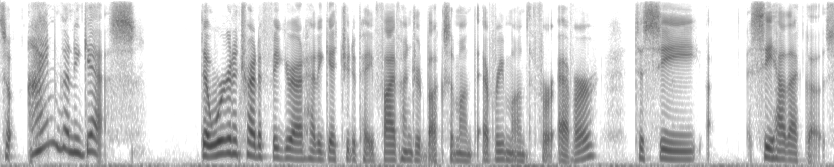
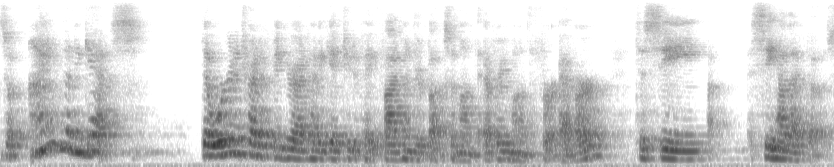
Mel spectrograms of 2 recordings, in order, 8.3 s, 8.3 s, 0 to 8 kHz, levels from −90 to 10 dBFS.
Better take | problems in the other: first | room echo; dies away in 0.6 s

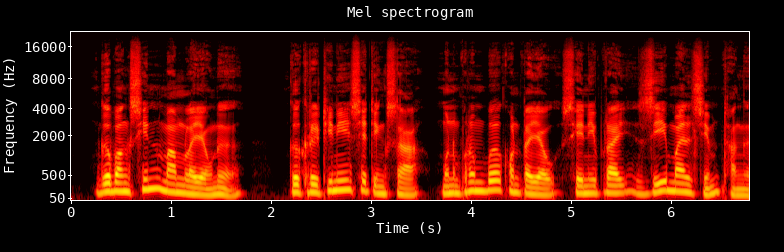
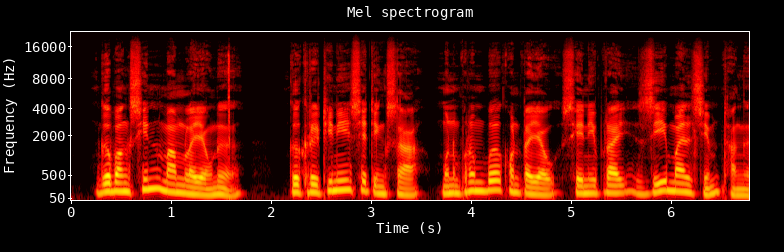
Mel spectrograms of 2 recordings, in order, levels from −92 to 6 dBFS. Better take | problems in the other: first | background sound (Tick); 20 dB below the speech

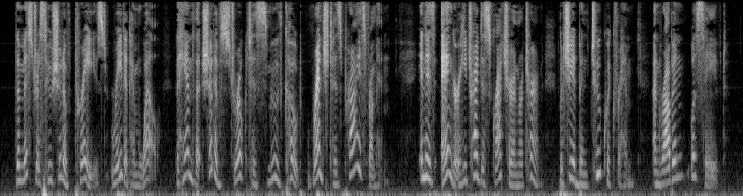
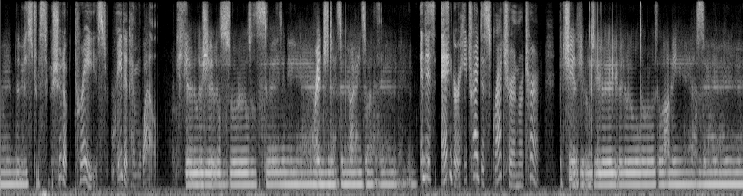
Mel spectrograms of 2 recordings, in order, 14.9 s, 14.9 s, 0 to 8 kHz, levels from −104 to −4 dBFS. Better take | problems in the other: first | noise reduction (neural diffusion model UNIVERSE++)

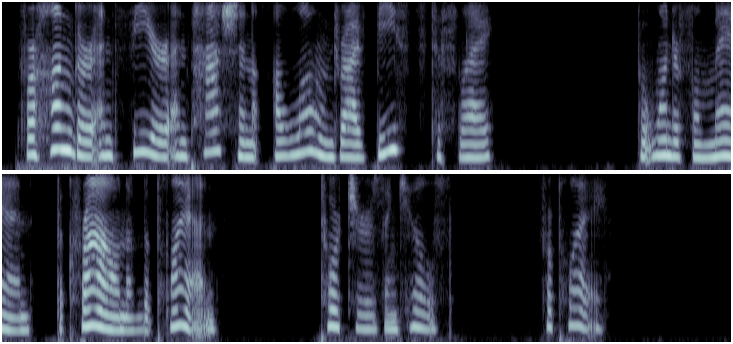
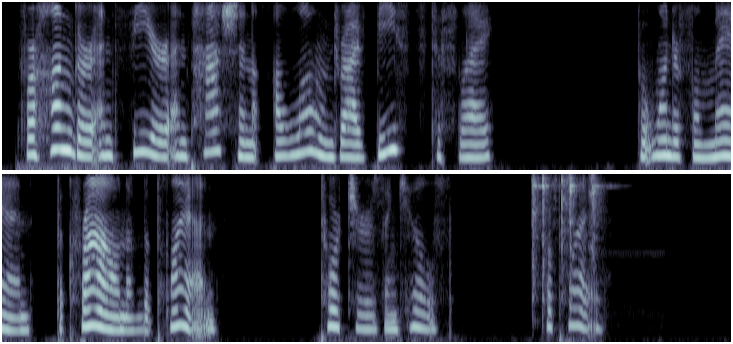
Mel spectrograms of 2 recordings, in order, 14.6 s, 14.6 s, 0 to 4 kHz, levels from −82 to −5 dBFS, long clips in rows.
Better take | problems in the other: first | background sound (Cutlery, silverware); 9 dB below the speech

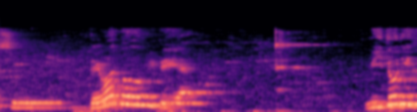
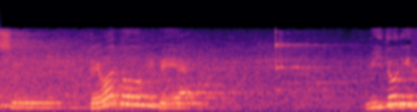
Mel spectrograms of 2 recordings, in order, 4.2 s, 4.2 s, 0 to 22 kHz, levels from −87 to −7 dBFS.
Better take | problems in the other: second | noise reduction (classical method log-MMSE)

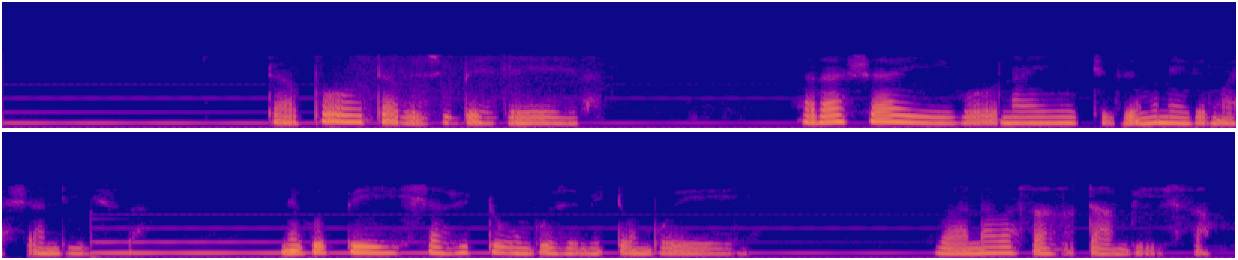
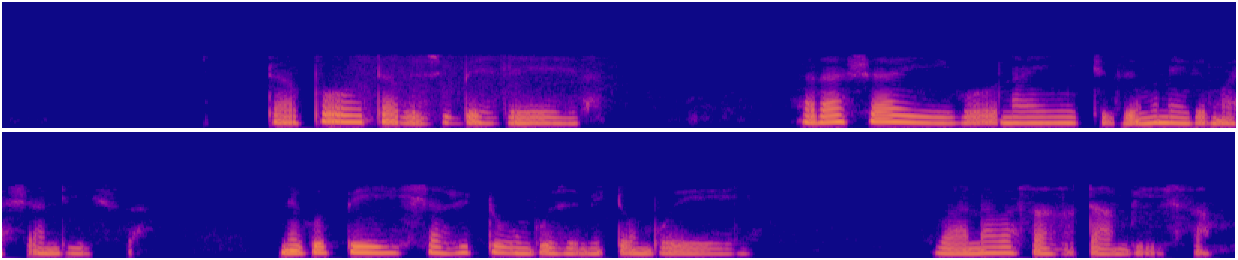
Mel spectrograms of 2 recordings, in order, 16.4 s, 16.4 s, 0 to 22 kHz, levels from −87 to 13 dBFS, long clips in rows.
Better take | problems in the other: second | background sound (Musical instrument); 19 dB below the speech

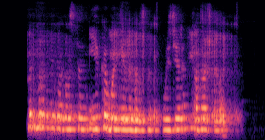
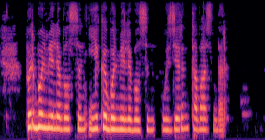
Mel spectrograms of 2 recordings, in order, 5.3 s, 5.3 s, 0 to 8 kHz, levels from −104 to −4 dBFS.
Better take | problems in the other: second | noise reduction (neural mask model DeepFilterNet 3)

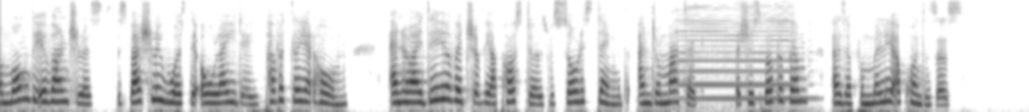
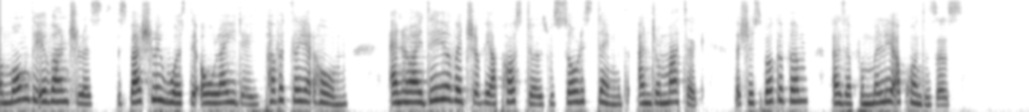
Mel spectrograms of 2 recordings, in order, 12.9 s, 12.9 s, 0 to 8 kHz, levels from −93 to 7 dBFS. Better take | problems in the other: second | background sound (Bowed string instrument); 18 dB below the speech

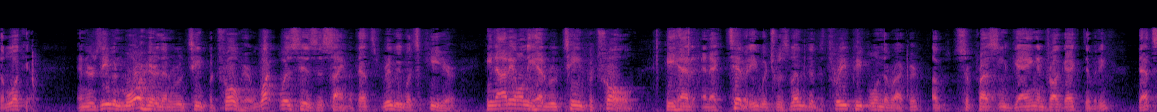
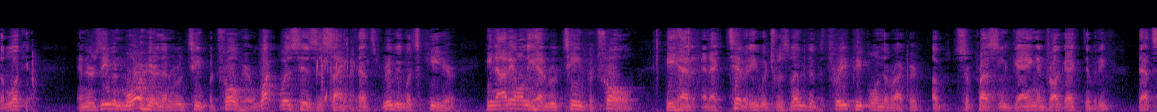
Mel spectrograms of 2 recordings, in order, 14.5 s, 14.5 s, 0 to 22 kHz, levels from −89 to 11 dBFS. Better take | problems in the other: first | background sound (Gurgling); 12 dB below the speech

